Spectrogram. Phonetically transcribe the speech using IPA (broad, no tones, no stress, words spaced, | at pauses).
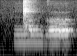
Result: ŋ͡ǁɐŋɡɐ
